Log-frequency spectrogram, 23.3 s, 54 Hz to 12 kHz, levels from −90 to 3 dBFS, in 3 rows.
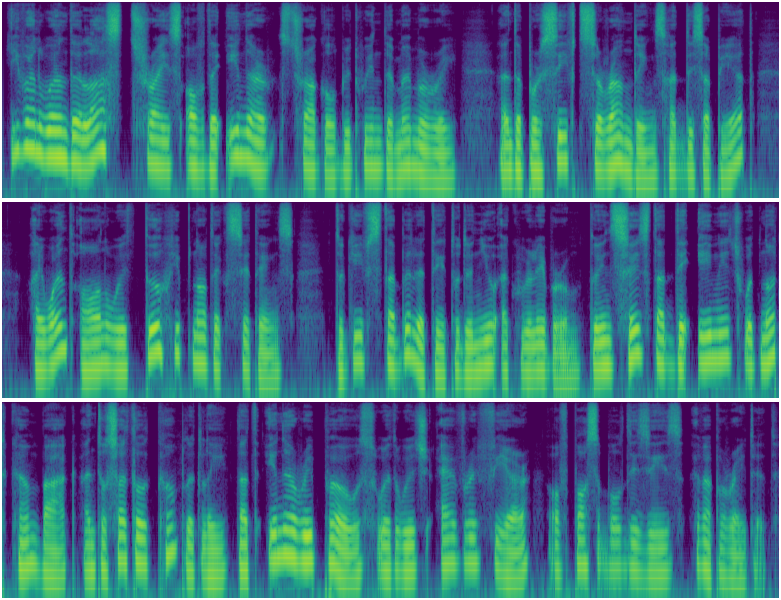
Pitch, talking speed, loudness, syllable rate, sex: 130 Hz, 145 wpm, -20 LUFS, 4.8 syllables/s, male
